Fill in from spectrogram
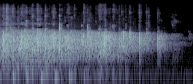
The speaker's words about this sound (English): All of you that put your hand up earlier that are contributors to open source. Can we just give the contributors a round of applause?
